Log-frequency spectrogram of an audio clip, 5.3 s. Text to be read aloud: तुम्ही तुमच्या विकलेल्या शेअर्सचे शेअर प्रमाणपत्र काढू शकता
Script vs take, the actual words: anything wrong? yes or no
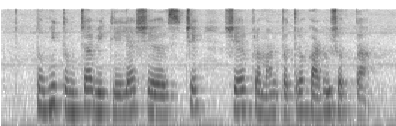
no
